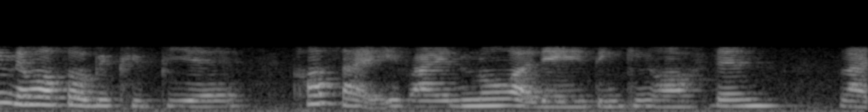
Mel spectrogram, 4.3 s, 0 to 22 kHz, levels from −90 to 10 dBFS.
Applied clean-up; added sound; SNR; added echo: none; none; none; none.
